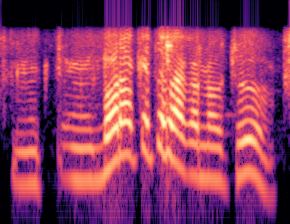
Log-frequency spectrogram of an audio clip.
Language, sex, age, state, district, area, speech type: Odia, male, 45-60, Odisha, Nabarangpur, rural, conversation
